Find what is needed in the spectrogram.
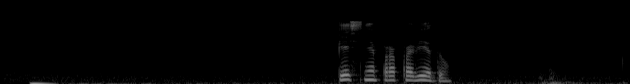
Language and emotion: Russian, neutral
